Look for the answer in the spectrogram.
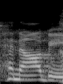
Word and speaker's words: Hanabi: I think that's how you say it. Hanabi. – Oh, it's Hanabi. Hanabi.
